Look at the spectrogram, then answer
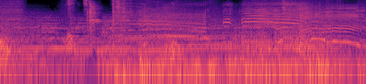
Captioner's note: yelling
